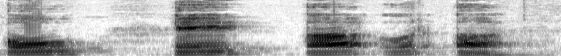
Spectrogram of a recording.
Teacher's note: जब हम बड़ा आ का उच्चारण करेंगे तो यहां पे हमारा पूरा मुख खुलेगा। अर्ध विवृत्त जिसमें आधा मुख खुला रहे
